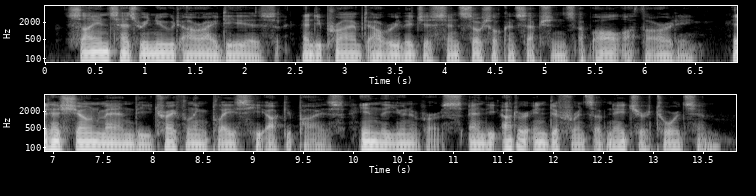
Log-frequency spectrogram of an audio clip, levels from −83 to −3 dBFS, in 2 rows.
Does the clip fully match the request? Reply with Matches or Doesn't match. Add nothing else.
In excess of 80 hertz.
Doesn't match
